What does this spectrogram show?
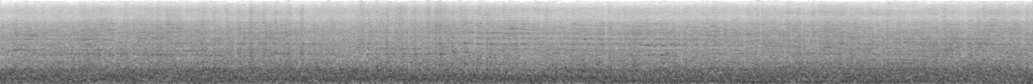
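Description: Double-stack intermodal freight train's loaded well cars rolling past close by: a loud, steady rumble and rattle of steel wheels on the rails.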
